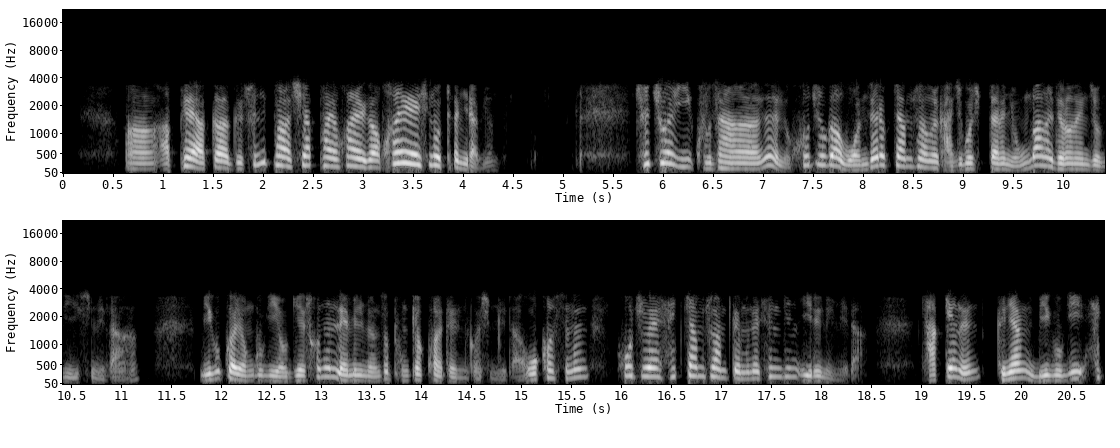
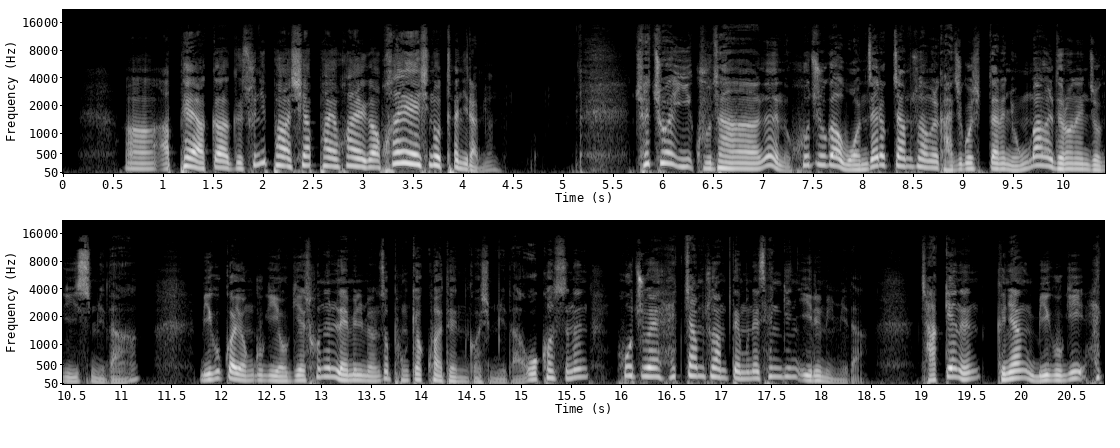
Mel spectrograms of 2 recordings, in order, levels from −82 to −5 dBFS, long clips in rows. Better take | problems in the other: second | phone-call audio; poor line; nothing above 3.5 kHz

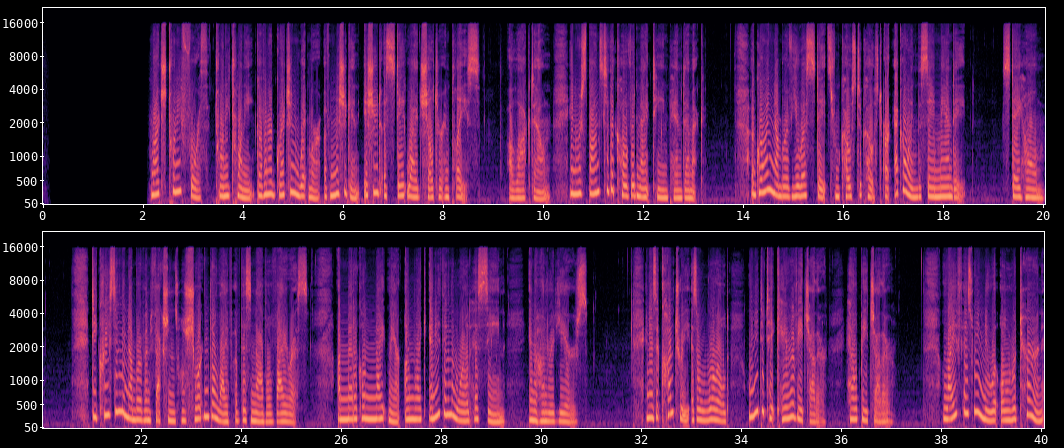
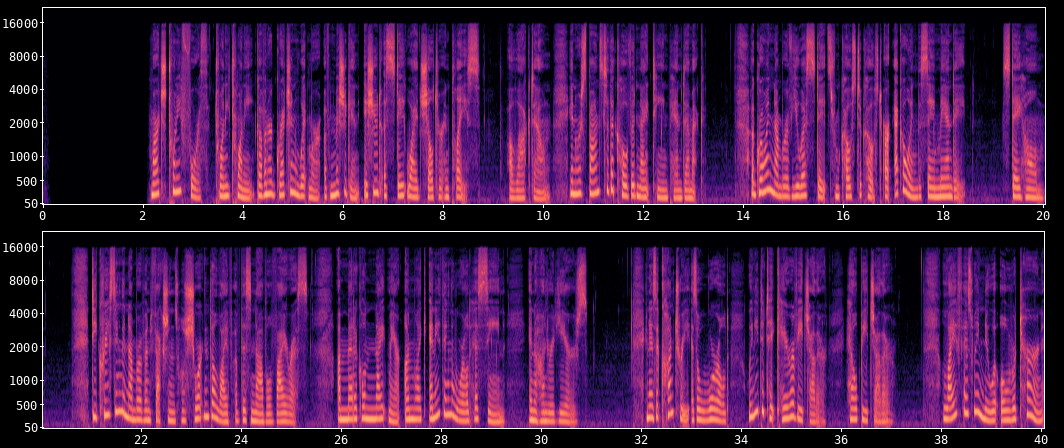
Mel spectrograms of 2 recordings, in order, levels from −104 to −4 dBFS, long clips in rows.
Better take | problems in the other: second | distortion; slight; 13% of the sound clipped

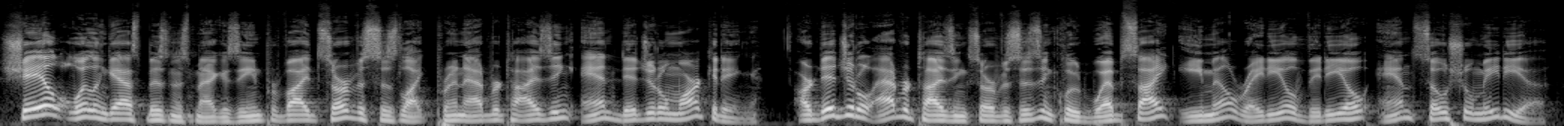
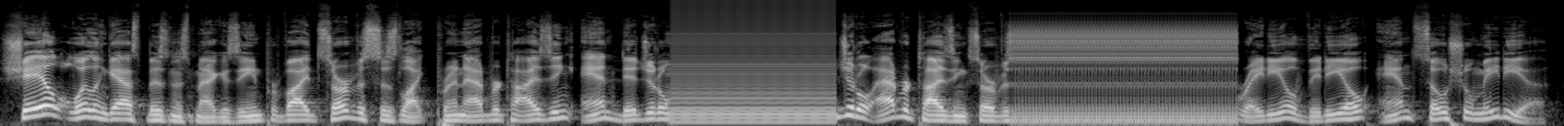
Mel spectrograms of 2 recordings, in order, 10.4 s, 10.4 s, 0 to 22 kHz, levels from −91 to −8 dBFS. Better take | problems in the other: first | audio freezing; at 4.5 s for 1 s and at 7 s for 1.5 s

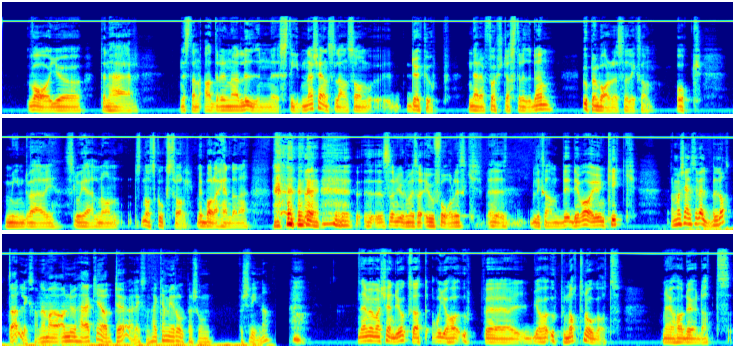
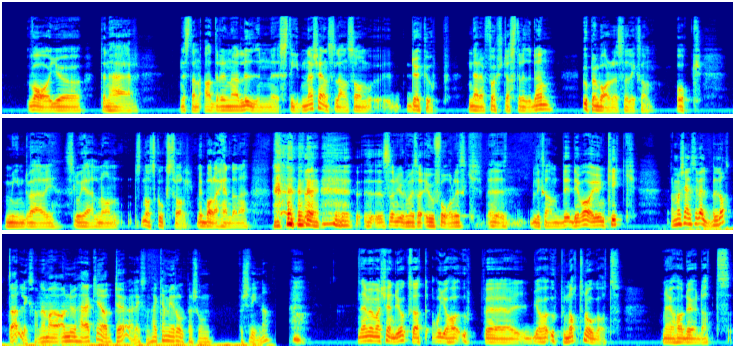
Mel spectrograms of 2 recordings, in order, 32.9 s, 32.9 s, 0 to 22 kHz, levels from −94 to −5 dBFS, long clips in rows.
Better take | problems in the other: second | high-pitched whine; loud; throughout; 11.5 kHz, 9 dB below the speech

